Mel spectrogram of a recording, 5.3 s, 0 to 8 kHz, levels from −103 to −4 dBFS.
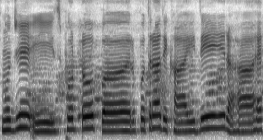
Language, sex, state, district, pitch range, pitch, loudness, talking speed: Hindi, female, Madhya Pradesh, Umaria, 195-255 Hz, 220 Hz, -14 LUFS, 100 wpm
